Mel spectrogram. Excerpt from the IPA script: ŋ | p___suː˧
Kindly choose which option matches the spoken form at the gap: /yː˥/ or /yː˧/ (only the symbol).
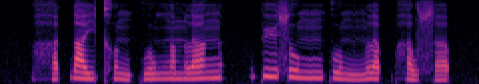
yː˥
